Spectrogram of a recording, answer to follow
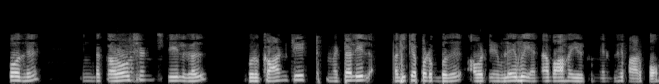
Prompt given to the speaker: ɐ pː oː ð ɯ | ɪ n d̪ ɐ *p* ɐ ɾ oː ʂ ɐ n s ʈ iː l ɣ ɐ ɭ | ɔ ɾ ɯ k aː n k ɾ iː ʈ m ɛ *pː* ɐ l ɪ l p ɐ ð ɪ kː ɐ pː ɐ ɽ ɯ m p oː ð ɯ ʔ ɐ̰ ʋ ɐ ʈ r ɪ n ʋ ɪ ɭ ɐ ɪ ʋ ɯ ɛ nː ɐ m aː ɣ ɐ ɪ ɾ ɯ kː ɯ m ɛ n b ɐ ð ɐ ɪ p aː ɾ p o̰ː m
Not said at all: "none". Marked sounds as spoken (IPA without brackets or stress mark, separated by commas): k, ʈː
